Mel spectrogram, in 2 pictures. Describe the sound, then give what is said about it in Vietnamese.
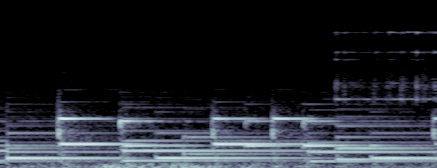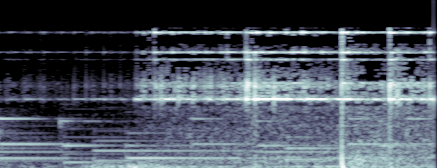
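A small bell rings with bright, high tinkling strikes that grow busier in the second half, following a passage of soft, melodic chime-like notes. “Nhưng qua một lúc, chiếc chuông lại càng rung mạnh hơn. Từng tiếng chuông reo nhẹ gợi cho nàng một hồi ức không tốt.”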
